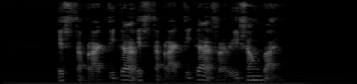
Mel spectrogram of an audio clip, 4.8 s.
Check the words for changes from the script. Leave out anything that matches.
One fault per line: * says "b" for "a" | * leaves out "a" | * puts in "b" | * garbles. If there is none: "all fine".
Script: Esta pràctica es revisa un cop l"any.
* puts in "esta pràctica"
* leaves out "cop"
